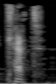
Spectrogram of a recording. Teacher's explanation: So the t doesn't have any vowel associated with it. It's actually just a stop on the T. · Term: sukun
